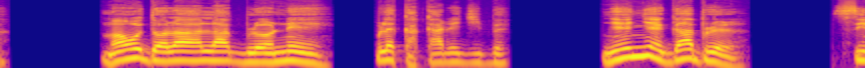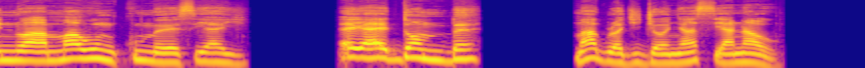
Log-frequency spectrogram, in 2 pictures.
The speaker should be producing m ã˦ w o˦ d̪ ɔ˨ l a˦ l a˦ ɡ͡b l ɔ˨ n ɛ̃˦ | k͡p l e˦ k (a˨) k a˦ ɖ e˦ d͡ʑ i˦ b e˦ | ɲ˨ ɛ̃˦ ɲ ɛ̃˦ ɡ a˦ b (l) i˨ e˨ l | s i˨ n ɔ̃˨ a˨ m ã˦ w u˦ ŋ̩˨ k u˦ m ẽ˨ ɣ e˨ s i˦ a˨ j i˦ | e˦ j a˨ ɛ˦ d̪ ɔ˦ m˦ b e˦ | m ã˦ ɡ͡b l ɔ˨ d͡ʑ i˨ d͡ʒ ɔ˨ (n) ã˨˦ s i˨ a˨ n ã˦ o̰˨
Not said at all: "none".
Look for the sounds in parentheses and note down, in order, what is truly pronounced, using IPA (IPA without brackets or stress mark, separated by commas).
a˨, ɾ, ɲ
